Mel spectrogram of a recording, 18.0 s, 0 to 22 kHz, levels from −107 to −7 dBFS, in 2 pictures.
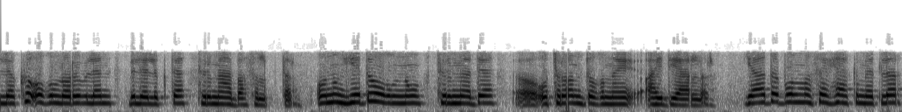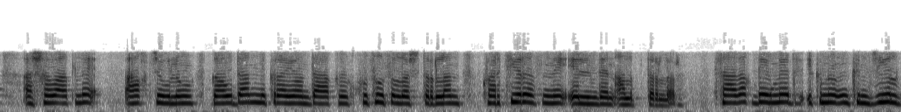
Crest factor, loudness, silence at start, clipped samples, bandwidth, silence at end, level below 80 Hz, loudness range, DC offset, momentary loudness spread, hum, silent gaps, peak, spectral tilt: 12 dB; -13 LUFS; 0 s; under 0.1%; 4 kHz; 0 s; -52 dBFS; 1 LU; under 0.1%; 6 LU; none; none; 0 dBFS; -5 dB/octave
